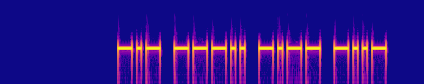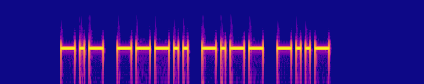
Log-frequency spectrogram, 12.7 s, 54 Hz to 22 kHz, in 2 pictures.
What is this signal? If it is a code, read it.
Morse code, heard as a keyed tone, about 17 wpm, 700 Hz. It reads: K8YX K8YX
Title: USA Call Signs - 4 Characters - Repeated 2x - 17wpm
